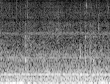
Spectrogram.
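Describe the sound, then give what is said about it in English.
Soft, quick clicks of someone typing a message on a computer keyboard, irregular taps over a steady low hum, with no one speaking. “Oh, I'm just typing this message.”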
